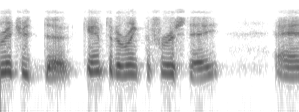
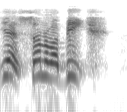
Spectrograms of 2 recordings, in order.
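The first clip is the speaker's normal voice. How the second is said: put-on, high-pitched Gaelic accent; 9 semitones higher, 4 dB louder than usual. Retelling what an injured player said from his hospital bed: imitating Jock's Gaelic accent. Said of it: "in his Gaelic accent, he said".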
